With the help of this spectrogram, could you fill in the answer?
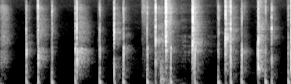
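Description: A small group claps to close out a bracket after crowning Mike Wazowski from Monsters, Inc. the funniest Pixar character: a quick, uneven burst of about twenty sharp, crisp claps, loosely overlapping, with no talking.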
